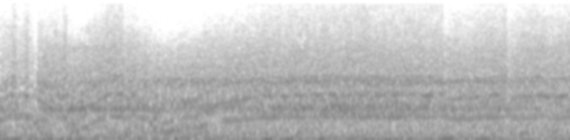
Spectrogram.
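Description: An FD-style drift car slides around with a faint, steady engine drone and a thin squeal of skidding tires, heard from a distance throughout.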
